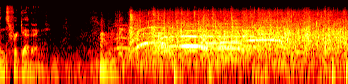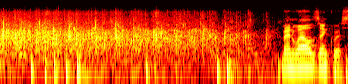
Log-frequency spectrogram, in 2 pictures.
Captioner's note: applause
